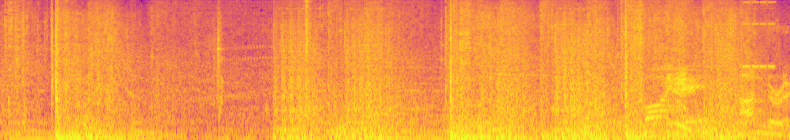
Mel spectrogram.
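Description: Automated turrets fire in the video game SquadBlast, loud rapid bursts of shots separated by brief gaps, with mechanical clatter and a voice talking beneath the barrage.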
